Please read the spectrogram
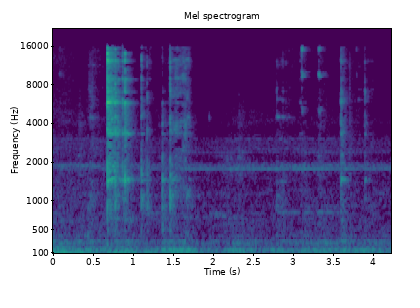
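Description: Steel spoon knocking against a glass bowl and jar while ground spice mix is spooned in. One sharp knock comes just under a second in, followed by several lighter taps, over a faint steady hum.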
